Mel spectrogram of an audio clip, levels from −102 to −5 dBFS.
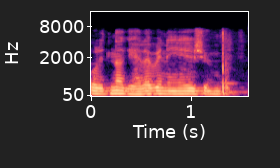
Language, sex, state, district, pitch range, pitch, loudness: Hindi, male, Uttar Pradesh, Jyotiba Phule Nagar, 120-130 Hz, 120 Hz, -17 LUFS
